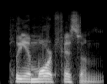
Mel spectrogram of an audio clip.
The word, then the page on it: pleomorphism: American English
